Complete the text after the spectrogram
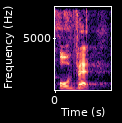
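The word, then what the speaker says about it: Obed: His name is, you pronounce as Ovet in Hebrew name.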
